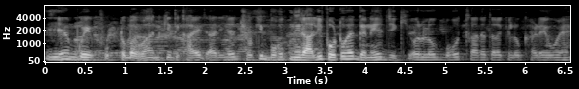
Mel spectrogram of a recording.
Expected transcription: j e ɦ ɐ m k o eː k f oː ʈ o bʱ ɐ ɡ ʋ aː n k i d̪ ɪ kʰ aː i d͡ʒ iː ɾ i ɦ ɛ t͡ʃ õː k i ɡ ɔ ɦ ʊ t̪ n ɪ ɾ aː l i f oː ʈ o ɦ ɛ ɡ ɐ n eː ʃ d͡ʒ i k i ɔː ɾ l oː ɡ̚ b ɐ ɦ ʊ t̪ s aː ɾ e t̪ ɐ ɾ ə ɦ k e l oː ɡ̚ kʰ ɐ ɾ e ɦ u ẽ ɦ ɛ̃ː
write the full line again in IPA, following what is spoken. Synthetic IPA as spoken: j e ɦ ɐ m k o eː k f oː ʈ o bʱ ɐ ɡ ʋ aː n k i d̪ ɪ kʰ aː i d͡ʒ aː ɾ i ɦ ɛ t͡ʃ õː k i b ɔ ɦ ʊ t̪ n ɪ ɾ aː l i f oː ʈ o ɦ ɛ ɡ ɐ n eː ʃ d͡ʒ i k i ɔː ɾ l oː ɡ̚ b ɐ ɦ ʊ t̪ s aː ɾ e t̪ ɐ ɾ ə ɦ k e l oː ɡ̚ kʰ ɐ ɽ e ɦ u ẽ ɦ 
